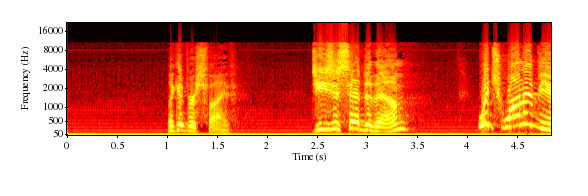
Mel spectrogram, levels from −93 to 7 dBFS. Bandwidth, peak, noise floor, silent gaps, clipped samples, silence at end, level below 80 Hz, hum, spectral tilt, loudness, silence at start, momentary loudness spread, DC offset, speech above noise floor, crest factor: over 20 kHz; 0 dBFS; -45 dBFS; none; 3%; 0 s; -40 dBFS; 60 Hz at -45 dBFS; -2.5 dB/octave; -7 LUFS; 1 s; 13 LU; 10%; 38 dB; 10 dB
